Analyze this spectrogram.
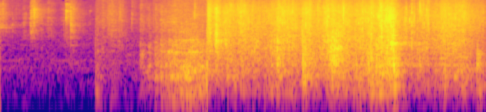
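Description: A parcel being opened with scissors: a few faint clicks, then from about a second and a half in, loud uneven crinkling and scraping of packaging being cut and pulled open for over three seconds.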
